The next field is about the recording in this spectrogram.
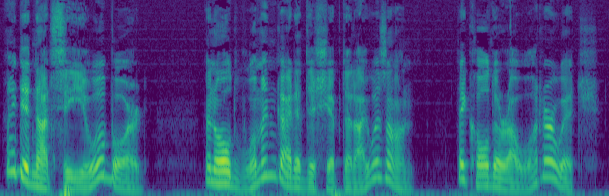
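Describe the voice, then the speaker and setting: A man's voice: medium pitch, huge pitch swings, normal speed, no echo, clean studio sound. A man voicing a despairing, proud dwarf prince in a storybook, blunt and questioning in manner. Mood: confused, suspicious.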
